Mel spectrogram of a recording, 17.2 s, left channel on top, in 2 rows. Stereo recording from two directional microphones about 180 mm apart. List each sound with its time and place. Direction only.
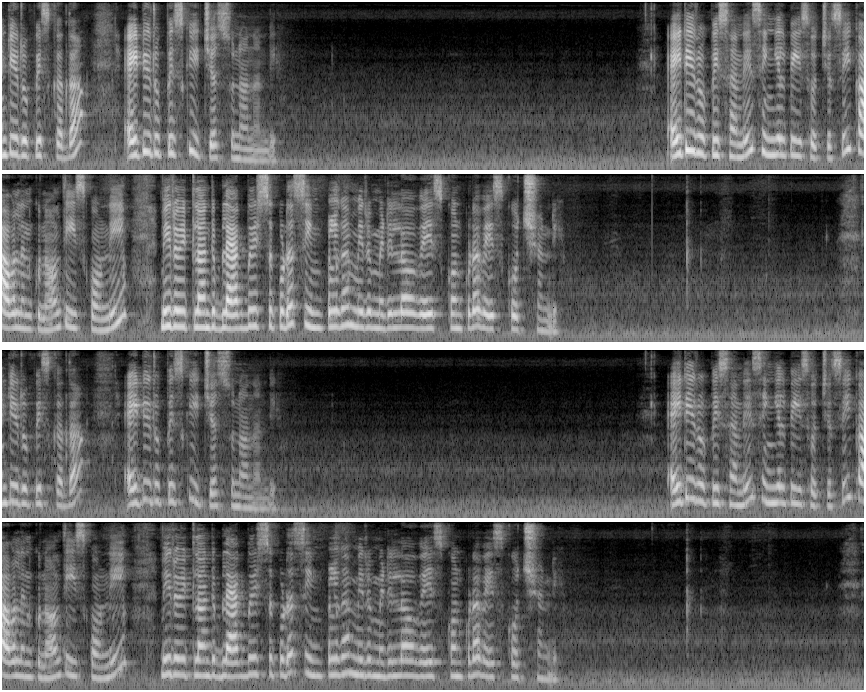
0.0 s a woman's voice: 40° left (ahead or behind); by 2.8 s 25° left (ahead or behind)
6.5 s a woman's voice: 35° left (ahead or behind); by 14.2 s 65° left (ahead or behind)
